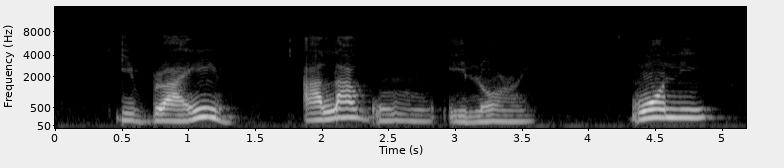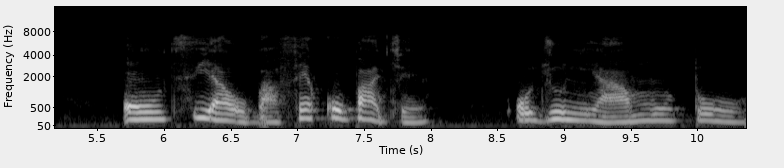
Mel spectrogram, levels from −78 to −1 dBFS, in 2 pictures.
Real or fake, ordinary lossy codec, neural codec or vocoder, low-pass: fake; MP3, 96 kbps; codec, 16 kHz, 16 kbps, FunCodec, trained on LibriTTS, 50 frames a second; 7.2 kHz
